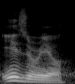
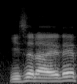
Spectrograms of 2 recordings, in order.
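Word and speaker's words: Israel: mother 엄마가 자 얘들 이거 이스라엘이라고 읽으면 안 돼 영어에서는 is real is real 이렇게 읽어요 알겠죠 이스라엘에 방문했을 때 태어났대요 his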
